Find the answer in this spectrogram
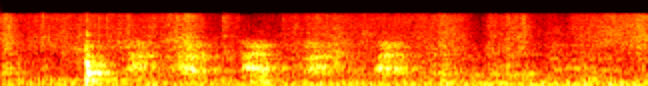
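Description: A single sharp knock about half a second in, then short, faint calls in the background.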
